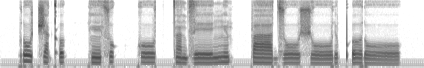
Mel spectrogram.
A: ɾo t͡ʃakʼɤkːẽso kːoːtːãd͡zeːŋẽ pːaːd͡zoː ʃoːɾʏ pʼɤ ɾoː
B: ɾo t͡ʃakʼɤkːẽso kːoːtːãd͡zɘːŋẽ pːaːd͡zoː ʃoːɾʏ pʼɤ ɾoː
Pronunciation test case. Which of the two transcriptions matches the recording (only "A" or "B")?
A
